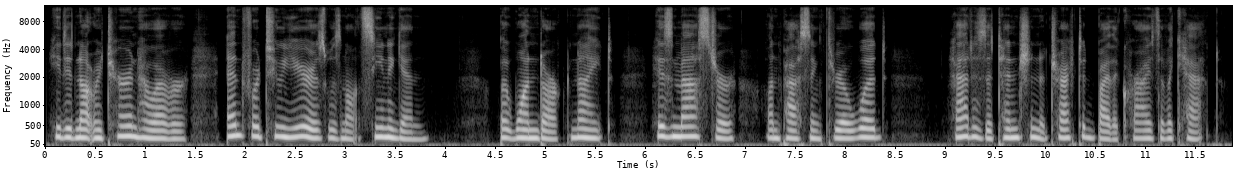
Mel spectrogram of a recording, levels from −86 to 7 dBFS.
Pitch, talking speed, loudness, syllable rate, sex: 205 Hz, 170 wpm, -16 LUFS, 4.8 syllables/s, female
